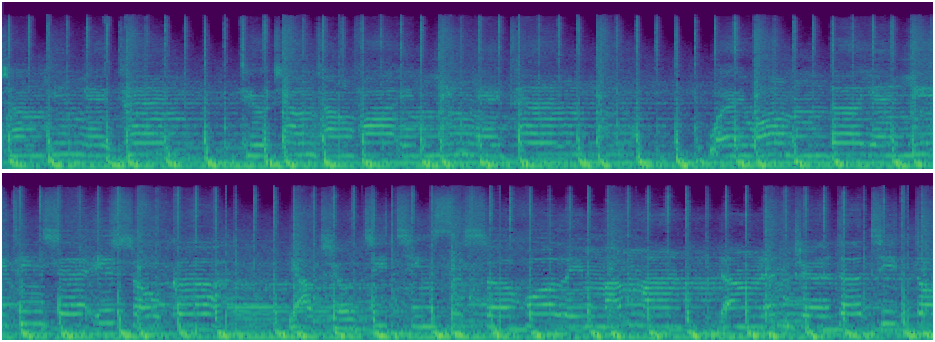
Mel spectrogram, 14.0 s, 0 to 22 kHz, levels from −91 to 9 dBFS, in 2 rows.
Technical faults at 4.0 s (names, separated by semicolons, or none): periodic USB or driver dropouts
